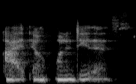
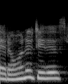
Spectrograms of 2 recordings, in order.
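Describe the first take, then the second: First: Whispered refusal. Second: Said in the usual way. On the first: Retold or imitated. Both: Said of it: "So angry".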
